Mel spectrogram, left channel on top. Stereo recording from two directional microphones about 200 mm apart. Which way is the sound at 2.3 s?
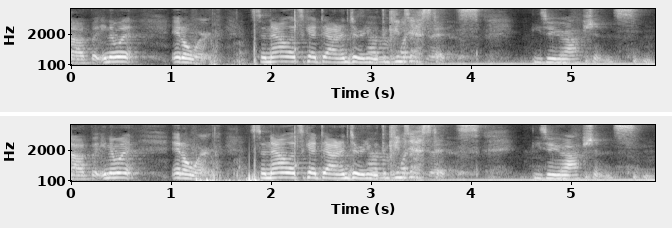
15° right (ahead or behind).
